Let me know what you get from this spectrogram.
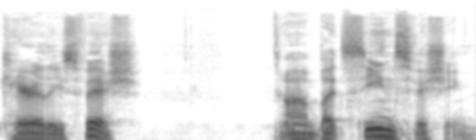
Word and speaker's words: seines: I'm gonna blow the pronunciation because it's S-E-I-N-E-S. It's scenes. Yes, that's how you say it. Scenes. S-E-I-N-E-S.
